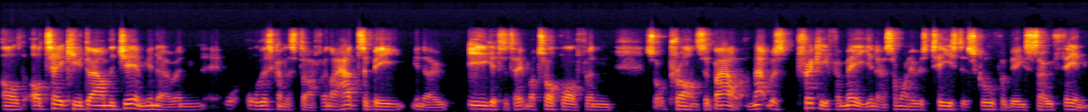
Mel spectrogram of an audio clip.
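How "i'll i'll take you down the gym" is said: put-on northern English accent. Quoting his own line from a play of the Full Monty: northern English accent. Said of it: "but in a northern accent".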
